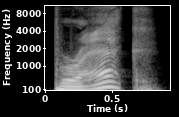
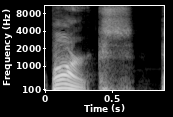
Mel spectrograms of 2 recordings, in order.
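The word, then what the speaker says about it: Barq's: Root beer, B-A-R-Q. It's Breaks? How do you pronounce this? Leave me alone, Google. Barks. It's called Barks? Well, that makes sense. I'm just retarded and thought you had to pronounce it with a Q.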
